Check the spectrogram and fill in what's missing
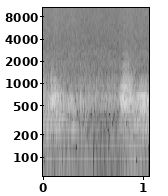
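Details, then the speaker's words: Arterial Doppler pulse signal at the ankle during screening for lower-limb peripheral arterial disease, before cuff inflation: rhythmic whooshing pulses, each surge marking blood pushed through the artery with a heartbeat. "comme vous l'entendez, on a de façon très rythmique le signal Doppler qui indique le passage du sang dans votre artère."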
